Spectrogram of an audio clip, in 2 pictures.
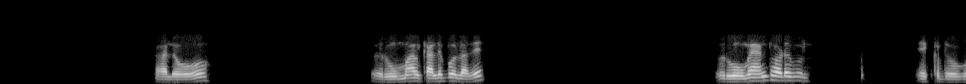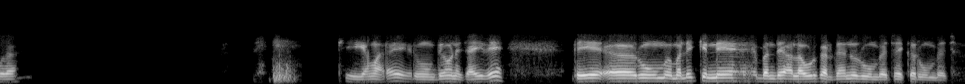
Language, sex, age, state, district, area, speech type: Dogri, male, 18-30, Jammu and Kashmir, Reasi, rural, conversation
